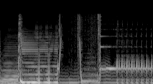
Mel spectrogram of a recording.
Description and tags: GlitchBeatDrox - cut1
beats, glitch, idm, noise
